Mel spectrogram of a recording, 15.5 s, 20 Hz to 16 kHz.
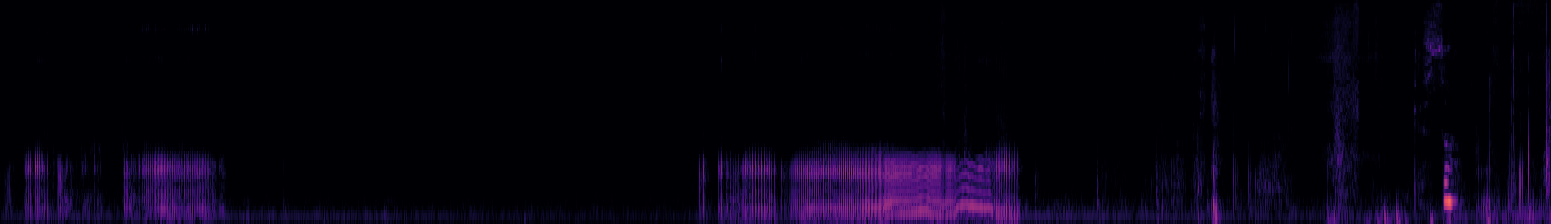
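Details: Sleeping male Yorkshire Terrier born December 2011 gives a singing snore indoors: short moaning tones, a pause, then a long wavering whine that bends up and down for three seconds, followed by rustling and a woman's voice.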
